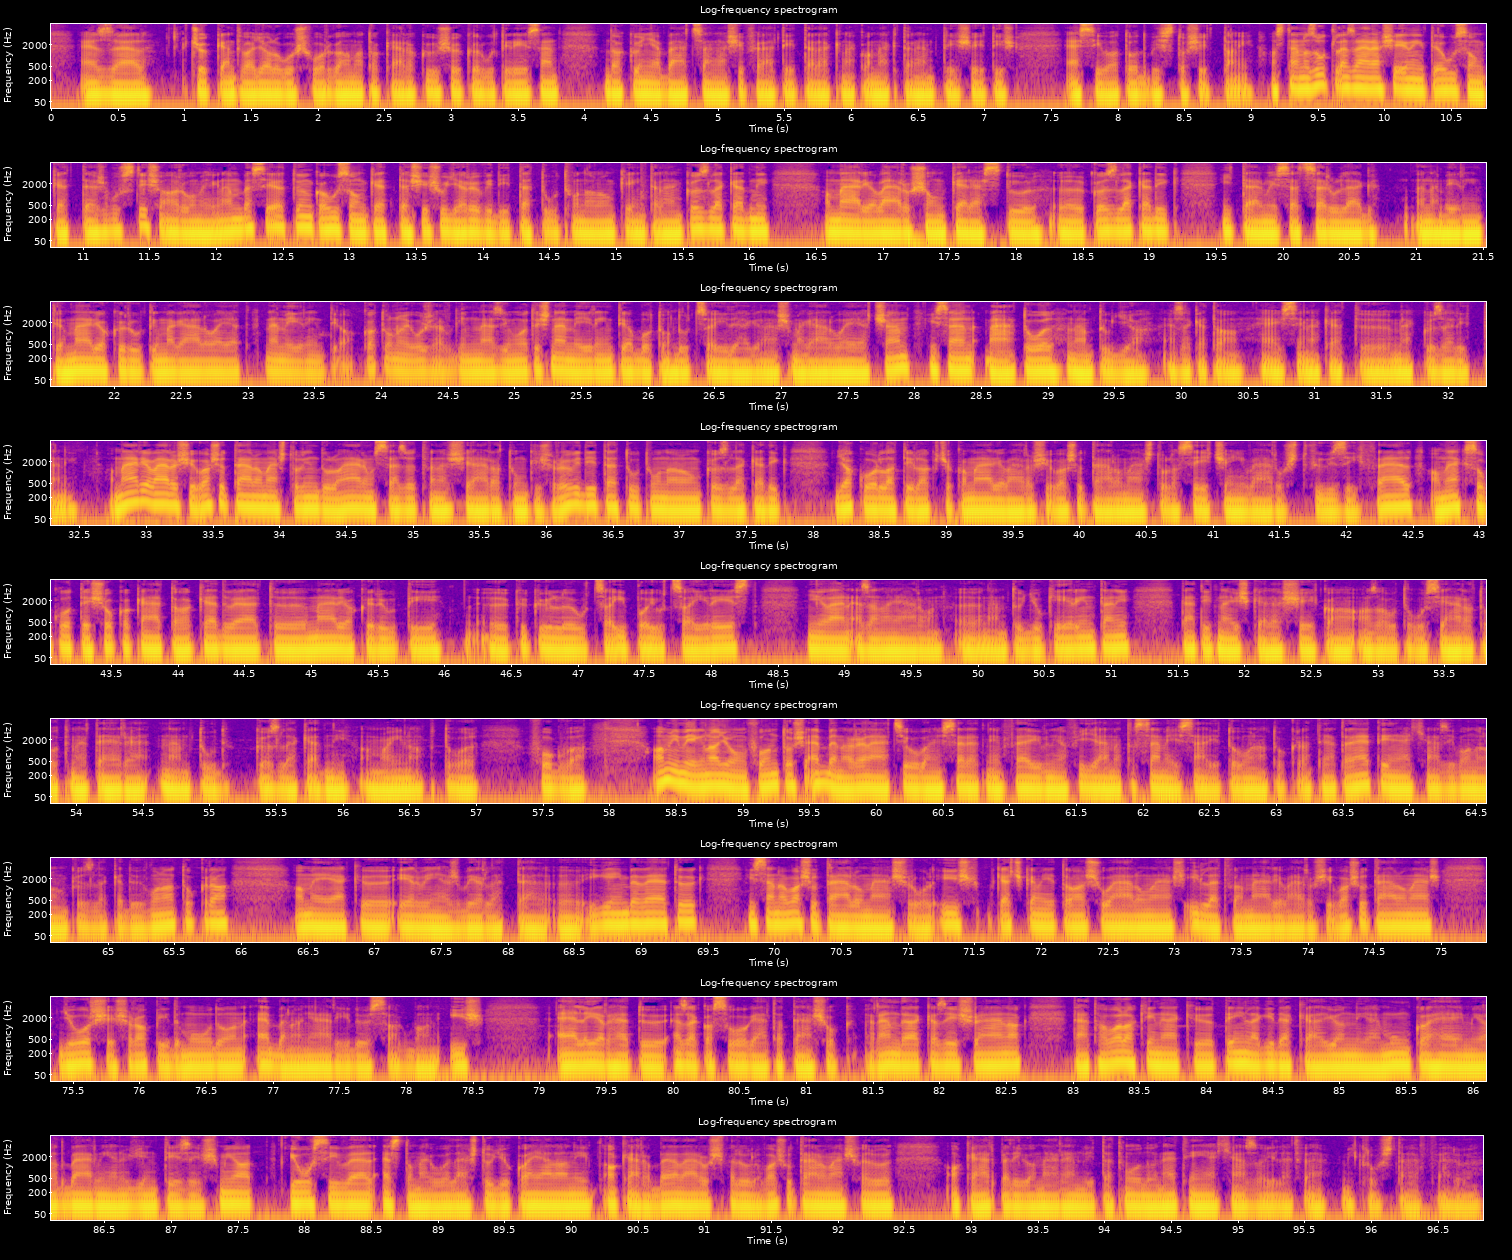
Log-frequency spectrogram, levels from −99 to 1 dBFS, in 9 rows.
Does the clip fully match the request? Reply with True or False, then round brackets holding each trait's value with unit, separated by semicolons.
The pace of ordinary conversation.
True (140 wpm)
